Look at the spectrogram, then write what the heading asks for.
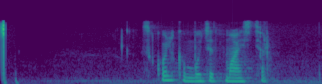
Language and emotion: Russian, neutral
